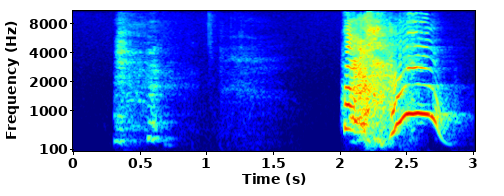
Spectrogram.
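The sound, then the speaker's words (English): A short gasping inhale, a brief pause, then one loud sneeze with a broad burst of noise ending in a voiced, falling tail. No talking. “Hold on, I have to sneeze.”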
